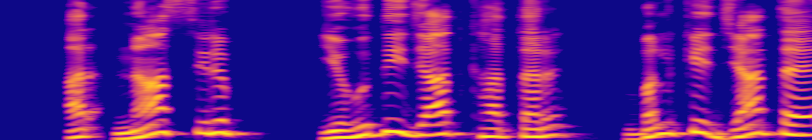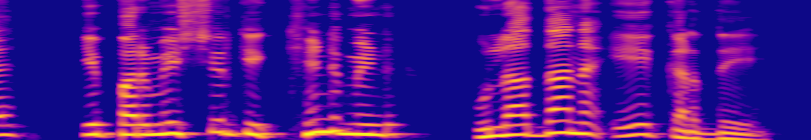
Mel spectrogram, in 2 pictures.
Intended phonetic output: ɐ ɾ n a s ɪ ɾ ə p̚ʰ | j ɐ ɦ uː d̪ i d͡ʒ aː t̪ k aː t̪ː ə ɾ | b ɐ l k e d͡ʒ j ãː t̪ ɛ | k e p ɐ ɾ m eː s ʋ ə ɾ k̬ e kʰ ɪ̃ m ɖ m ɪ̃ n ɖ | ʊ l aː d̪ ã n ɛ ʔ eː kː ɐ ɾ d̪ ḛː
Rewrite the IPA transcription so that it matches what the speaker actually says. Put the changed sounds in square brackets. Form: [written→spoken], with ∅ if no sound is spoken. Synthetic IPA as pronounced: ɐ ɾ n a s ɪ ɾ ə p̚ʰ | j ɐ ɦ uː d̪ i d͡ʒ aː t̪ [k→kʰ] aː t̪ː ə ɾ | b ɐ l k e d͡ʒ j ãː t̪ ɛ | k e p ɐ ɾ m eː s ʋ ə ɾ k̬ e kʰ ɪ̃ [m→ɳ] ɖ m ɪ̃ [n→ɳ] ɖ | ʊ l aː d̪ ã n ɛ ʔ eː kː ɐ ɾ d̪ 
